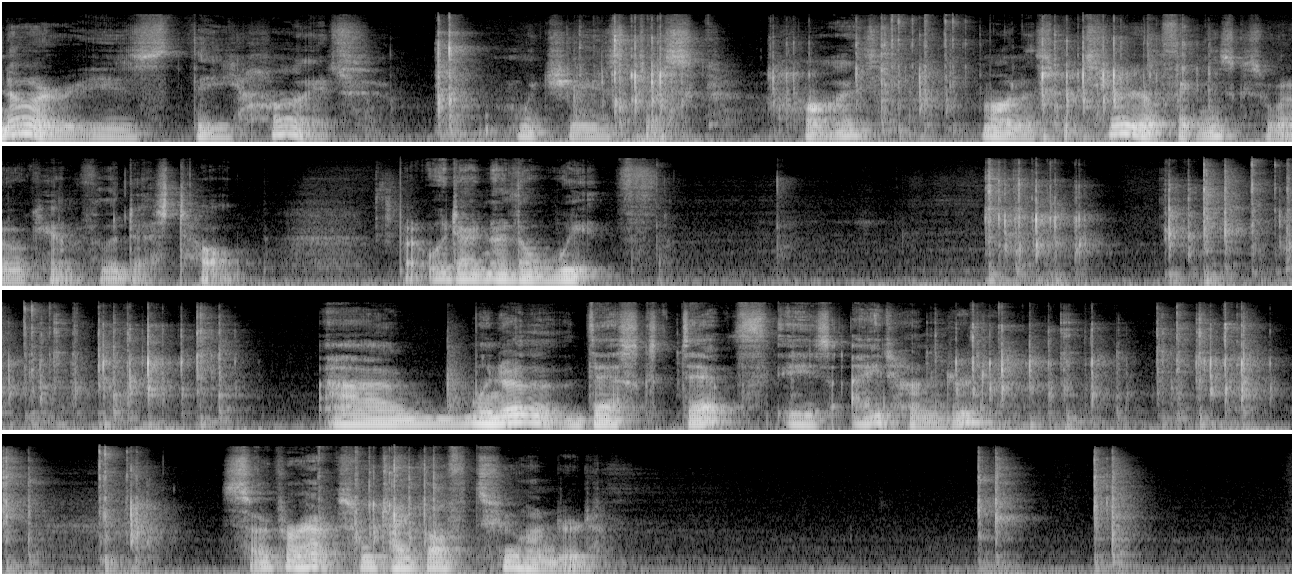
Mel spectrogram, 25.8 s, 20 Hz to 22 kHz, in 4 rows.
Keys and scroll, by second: 2.2 Tab, 2.7-6.4 typing, 4.3 Return, 11.3-14.4 typing, 12.3 Down, 12.5 Return, 17.4-22.0 typing, 24.3 Return, 24.8 Return.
